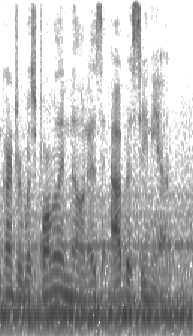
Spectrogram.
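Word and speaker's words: Abyssinia: What country, what African country was formerly known as Abbyia? Ab y ss i n i a like abyss. Abbyia.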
